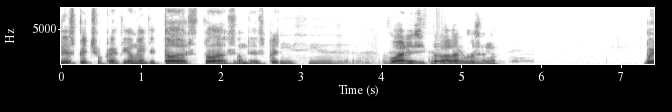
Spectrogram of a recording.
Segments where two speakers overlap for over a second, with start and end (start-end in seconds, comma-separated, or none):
4.1-5.5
